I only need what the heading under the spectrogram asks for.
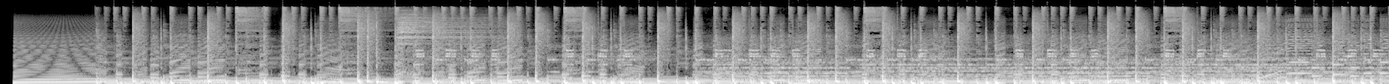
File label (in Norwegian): synt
